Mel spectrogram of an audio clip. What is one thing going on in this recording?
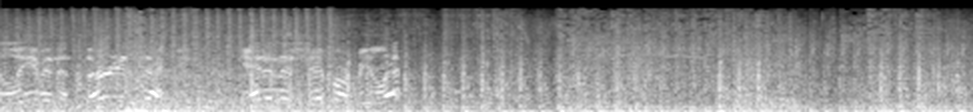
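Rapid gunfire rattles in a game.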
